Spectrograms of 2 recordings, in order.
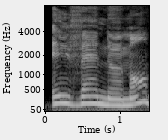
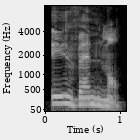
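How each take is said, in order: First: The middle e is fully sounded. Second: The middle e is dropped. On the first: This is the technically correct form. "it's technically événement" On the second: This is the relaxed everyday form. "you can shut off that e in the middle"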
